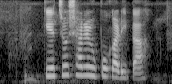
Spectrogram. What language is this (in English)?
Bangla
